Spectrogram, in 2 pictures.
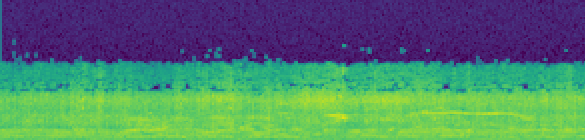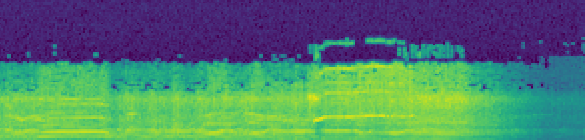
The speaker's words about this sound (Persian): اگر موافق باشید در همین ابتدا صدای اعتراضات مردم در شهر ویس رو بشنویم.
